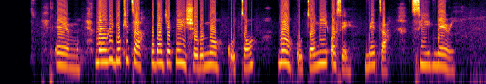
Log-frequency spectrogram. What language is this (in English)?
Yoruba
